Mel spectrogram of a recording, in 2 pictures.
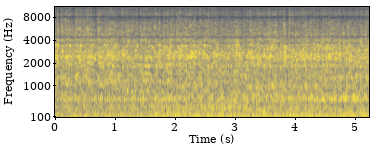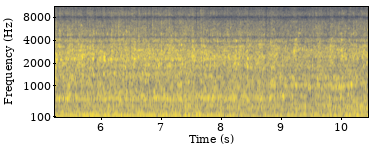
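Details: Sea Ray MerCruiser 5.0 V8 sterndrive starts and idles smoothly, even burble with no misses or knocks, after fixing a no-start from a faulty distributor sensor plus new impeller, seals and trim parts; inner shift cable fault remains, reverse unreliable.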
